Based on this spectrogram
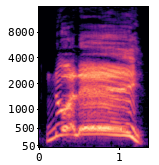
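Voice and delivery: very high, loud, drawn-out holler; full-throated shout to someone far off; shouted call. Retold or imitated. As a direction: bellow the name across the ground, holding it long. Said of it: "he shouts".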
